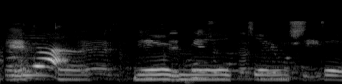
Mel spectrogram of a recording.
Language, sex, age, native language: Icelandic, female, 9, Icelandic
